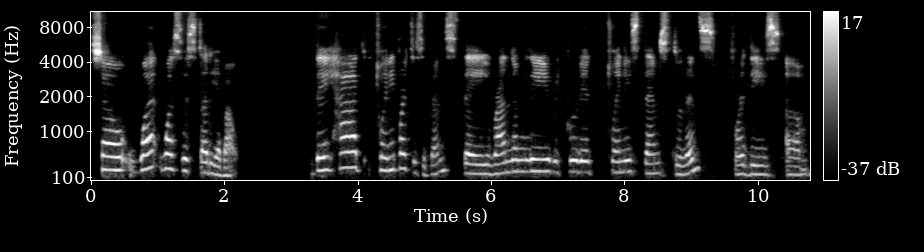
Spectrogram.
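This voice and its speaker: Woman with a Venezuelan accent, fairly high pitch, dark, mellow tone, somewhat breathy, lively intonation and a very slow pace. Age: 20s. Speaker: university student. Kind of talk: class presentation.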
